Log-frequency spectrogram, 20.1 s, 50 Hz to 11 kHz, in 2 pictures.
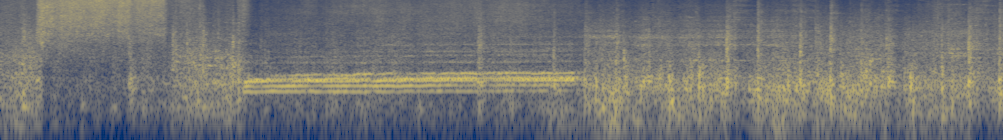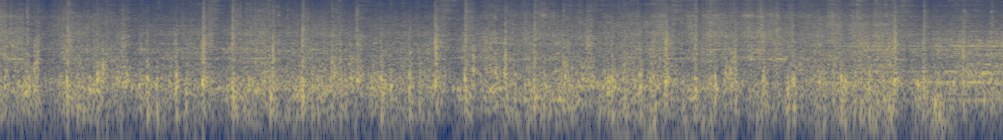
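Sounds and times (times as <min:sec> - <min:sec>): train wheels clattering over rail joints: 0:00.0 - 0:02.5, 0:04.7 - 0:20.0
steady train rumble: 0:00.0 - 0:20.0
steam locomotive whistle: 0:02.3 - 0:06.1.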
